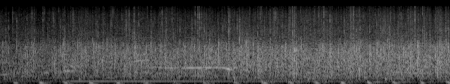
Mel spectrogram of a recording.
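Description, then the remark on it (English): An audience bursts into sustained, loud hand clapping as praise to God, a dense wash of applause with steady rhythmic beats running underneath and a faint hum, building slightly and holding strong to the end. “And I want you to give God the greatest hand clap of praise you've ever given.”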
